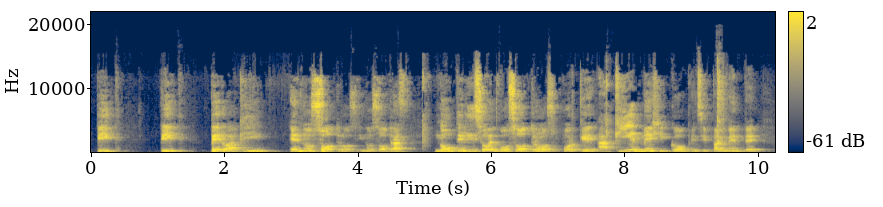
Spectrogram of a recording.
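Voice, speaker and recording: A man with a Mexican accent teaching a Spanish grammar lesson, speaking deliberately and stressing syllables to demonstrate them. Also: mid-range voice, mellow. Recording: very echoey room, from far off.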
